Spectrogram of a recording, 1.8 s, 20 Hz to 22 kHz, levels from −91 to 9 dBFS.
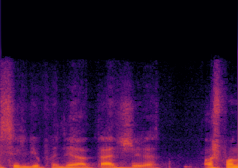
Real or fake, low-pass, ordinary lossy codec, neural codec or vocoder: fake; 14.4 kHz; AAC, 48 kbps; autoencoder, 48 kHz, 32 numbers a frame, DAC-VAE, trained on Japanese speech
